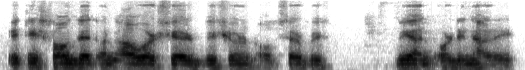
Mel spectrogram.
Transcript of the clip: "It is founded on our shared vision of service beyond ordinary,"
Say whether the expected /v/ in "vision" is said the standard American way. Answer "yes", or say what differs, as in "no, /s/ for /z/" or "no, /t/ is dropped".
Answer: no, /b/ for /v/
